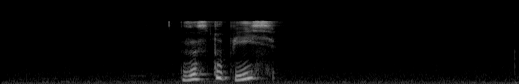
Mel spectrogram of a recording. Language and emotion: Russian, neutral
